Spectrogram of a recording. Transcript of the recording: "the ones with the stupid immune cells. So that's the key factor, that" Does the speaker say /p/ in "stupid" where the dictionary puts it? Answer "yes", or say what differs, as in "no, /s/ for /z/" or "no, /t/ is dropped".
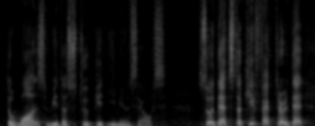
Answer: yes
